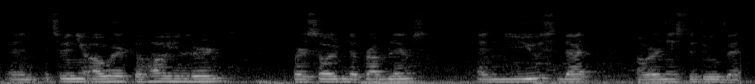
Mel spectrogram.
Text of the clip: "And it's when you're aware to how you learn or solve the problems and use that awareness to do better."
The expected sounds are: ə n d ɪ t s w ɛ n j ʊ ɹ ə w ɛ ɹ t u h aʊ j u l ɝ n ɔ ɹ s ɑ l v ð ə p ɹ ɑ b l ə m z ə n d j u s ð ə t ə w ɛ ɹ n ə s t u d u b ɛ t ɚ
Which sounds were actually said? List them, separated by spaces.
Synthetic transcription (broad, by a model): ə n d ɪ t s w ɛ n j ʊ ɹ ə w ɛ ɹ t u h aʊ j u l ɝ n ɔ ɹ s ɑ l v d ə p ɹ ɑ b l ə m s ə n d j u s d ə t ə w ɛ ɹ n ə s t u d u b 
